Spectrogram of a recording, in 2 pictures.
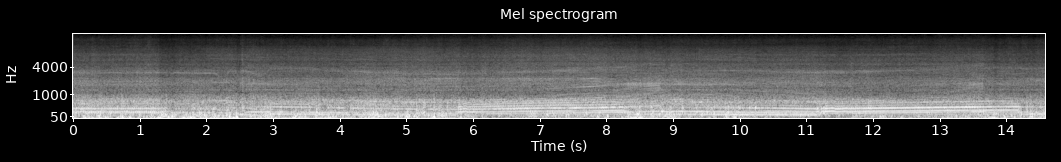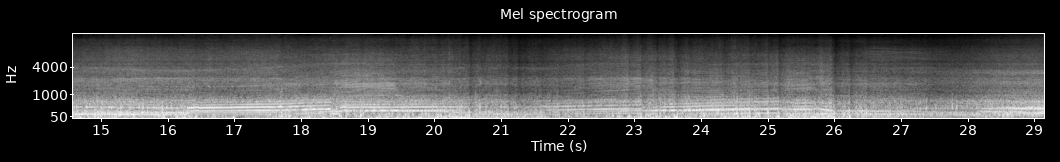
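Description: Suzuki Bandit 600's inline-four engine heard from on board while riding: revs climb in long rises and drop sharply several times as gears are changed or the throttle is closed, over steady wind noise.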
